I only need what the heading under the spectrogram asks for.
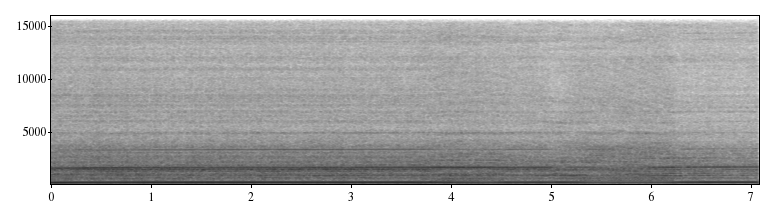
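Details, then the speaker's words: Old, faded Electrolux 502 vacuum bought as a donor machine, which the seller said worked, run for the first time: loud steady drone with a hard fixed-pitch hum and coarse rushing air, not how it should sound; owner suspects a motor swap is needed. "hmm no that's not very good that is not what it should sound like at all i'm sure my other one sounds better than this so it could be a motor swap needed"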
